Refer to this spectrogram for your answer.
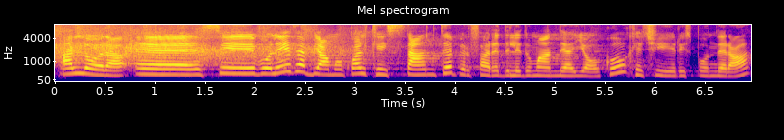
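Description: Here a woman talks in an unremarkable speaking voice. Her intonation is lively and her pace moderate. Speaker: event host presenter. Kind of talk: event hosting, Q&A. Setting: stage with audience. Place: stage. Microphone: handheld.

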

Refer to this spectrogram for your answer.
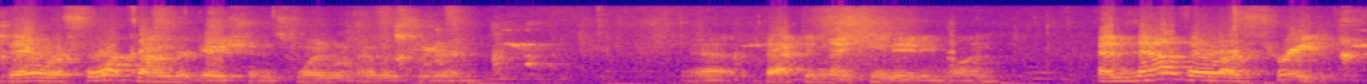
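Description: A man with an American accent at a very slow pace, over noticeable background noise. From United States. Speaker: pastor. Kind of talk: church conference talk. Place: hall. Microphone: podium.

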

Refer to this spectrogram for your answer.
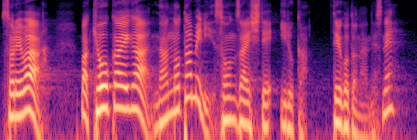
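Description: A man with a Kansai accent, his pitch swinging very widely, over a quiet background. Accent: Kansai Japanese. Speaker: pastor giving conference talk. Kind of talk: sermon or teaching talk. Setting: stage with audience. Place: meeting room. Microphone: handheld.

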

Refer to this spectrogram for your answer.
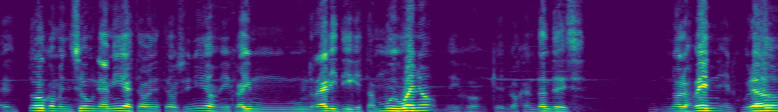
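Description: At a fairly quick pace, a man speaks in a gruff, raspy voice that is fairly high in pitch and fairly bright in tone, with fairly even intonation.

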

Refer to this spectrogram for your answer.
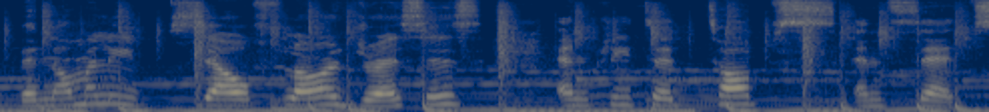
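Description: A woman at a fairly slow pace, dry with no echo, with clear music in the background. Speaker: sourcing vlogger. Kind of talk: casual vlog chat. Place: shop. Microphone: lapel.

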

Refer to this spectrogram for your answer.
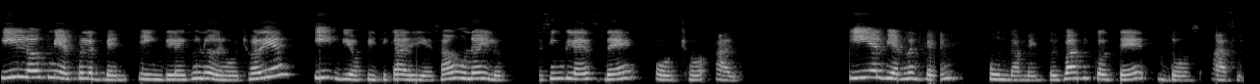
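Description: At a very slow pace, a woman talks in a high pitch with ordinary pitch variation against a quiet background. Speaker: physiotherapy program coordinator. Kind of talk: orientation talk. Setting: video call. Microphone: video call.

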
